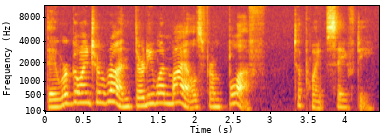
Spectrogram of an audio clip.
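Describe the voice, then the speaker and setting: Woman storybook reader, unhurried, expressive with dramatic hushes; for a children's read-aloud. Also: on the high side. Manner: expressive, rising and dropping to a hush for drama. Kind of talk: reading a picture book aloud to children.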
